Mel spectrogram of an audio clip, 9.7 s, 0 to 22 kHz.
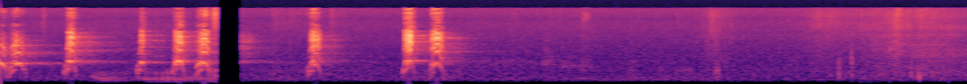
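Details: Dog in a scuffle with other dogs, recorded on an iPhone 4S: loud, shrill barks in quick clusters over the first four seconds, then fading into quiet background rustling with only faint distant sounds.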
